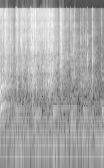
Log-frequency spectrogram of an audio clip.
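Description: Crinkly printed wrapper rustling and crackling as a small packet is torn open by hand, dying away near the end, over soft background music.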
